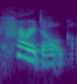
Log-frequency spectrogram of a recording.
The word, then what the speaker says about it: Caradoc: I've wanted to put Caradoc on a name list for so long. So it's C-A-R-A-D-O-C, Caradoc.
